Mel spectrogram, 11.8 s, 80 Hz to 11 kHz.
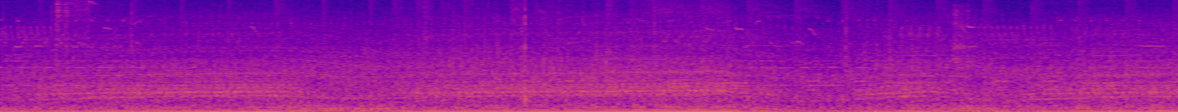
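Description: A tractor engine in Farming Simulator 17 drones with a steady low hum throughout, accompanied by continuous hissing and scattered clicking noise at moderate level, with no speech.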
